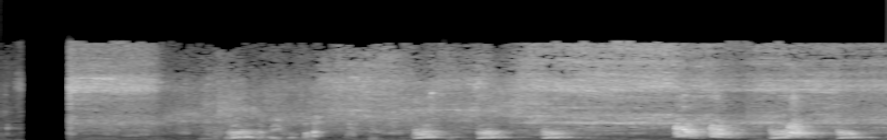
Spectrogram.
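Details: Golden Retrievers during a stud session between Dugal and Lyla, the dam from QC; a string of short, harmonic yelping barks in bursts about every half second, with people talking in the background.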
